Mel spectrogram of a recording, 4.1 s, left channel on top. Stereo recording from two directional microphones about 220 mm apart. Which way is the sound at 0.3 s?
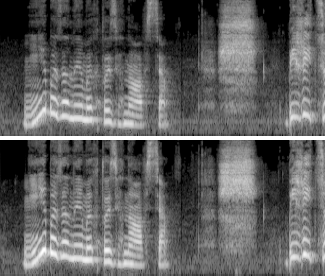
30° right (ahead or behind).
